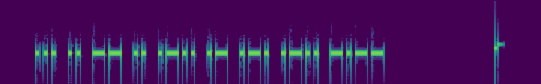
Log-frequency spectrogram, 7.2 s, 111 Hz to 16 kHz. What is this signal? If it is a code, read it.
Morse code, heard as a keyed tone, about 22 wpm, 700 Hz. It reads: SIMILARLY
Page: Morse Code Ninja practice 22wpm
